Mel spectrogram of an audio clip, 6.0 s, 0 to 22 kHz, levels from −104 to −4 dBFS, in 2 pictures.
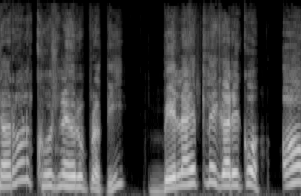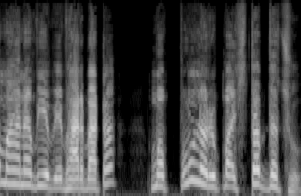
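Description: No technical faults can be heard anywhere in the recording.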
